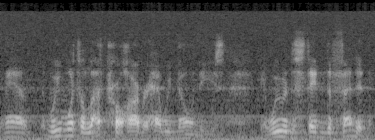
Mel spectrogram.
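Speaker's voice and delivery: ordinary talk, nothing marked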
